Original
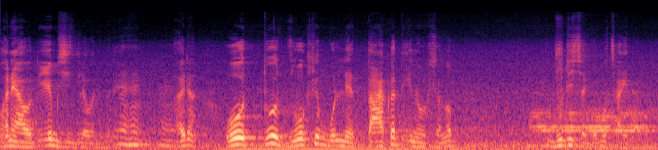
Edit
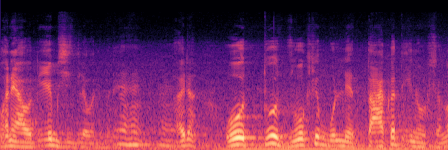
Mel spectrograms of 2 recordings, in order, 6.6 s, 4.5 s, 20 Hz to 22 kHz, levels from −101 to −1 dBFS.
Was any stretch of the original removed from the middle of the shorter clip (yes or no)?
no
